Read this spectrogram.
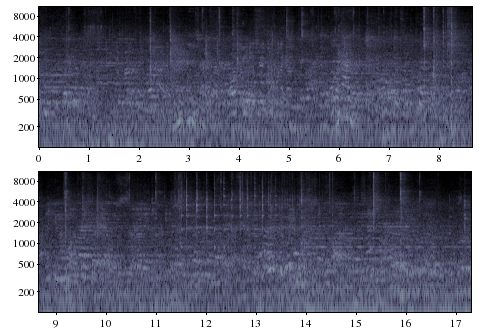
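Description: Casino chips click and clatter as they are stacked and slid.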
